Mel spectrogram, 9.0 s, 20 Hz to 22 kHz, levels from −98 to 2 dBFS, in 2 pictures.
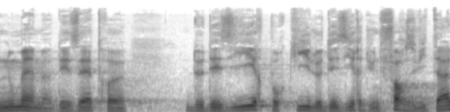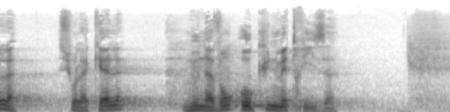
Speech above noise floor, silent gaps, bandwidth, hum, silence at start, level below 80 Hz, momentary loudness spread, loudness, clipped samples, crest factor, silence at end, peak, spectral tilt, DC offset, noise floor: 32 dB; none; 16.5 kHz; none; 0 s; -56 dBFS; 17 LU; -28 LUFS; under 0.1%; 22 dB; 0.1 s; -8 dBFS; -6 dB/octave; under 0.1%; -59 dBFS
